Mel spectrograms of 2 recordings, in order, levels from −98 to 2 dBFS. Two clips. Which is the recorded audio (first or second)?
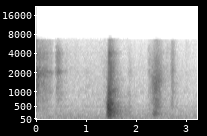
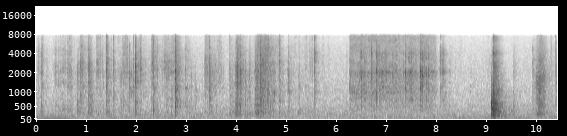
second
